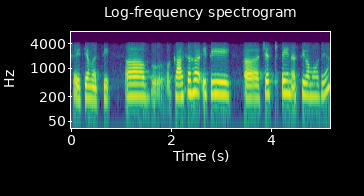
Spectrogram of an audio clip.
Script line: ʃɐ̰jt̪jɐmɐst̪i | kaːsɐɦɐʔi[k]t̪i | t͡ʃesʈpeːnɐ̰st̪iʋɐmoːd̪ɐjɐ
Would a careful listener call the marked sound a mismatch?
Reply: yes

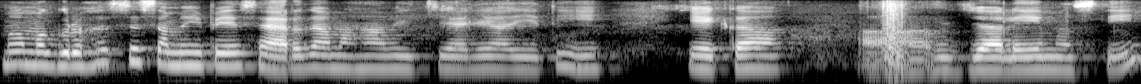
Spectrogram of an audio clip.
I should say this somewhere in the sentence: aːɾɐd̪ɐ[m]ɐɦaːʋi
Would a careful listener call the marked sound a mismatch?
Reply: no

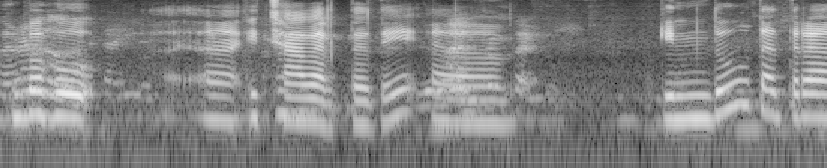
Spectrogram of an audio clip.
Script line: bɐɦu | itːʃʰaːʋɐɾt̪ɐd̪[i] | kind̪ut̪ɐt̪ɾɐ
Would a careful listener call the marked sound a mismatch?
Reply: yes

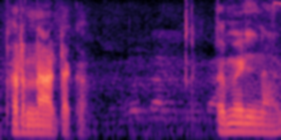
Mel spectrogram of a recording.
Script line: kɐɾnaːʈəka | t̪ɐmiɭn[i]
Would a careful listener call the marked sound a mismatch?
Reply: yes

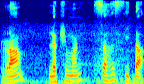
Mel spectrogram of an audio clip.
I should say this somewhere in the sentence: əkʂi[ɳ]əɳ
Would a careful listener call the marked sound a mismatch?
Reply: yes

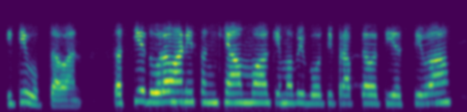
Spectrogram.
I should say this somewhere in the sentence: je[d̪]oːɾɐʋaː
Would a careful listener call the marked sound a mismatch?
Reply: no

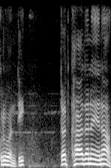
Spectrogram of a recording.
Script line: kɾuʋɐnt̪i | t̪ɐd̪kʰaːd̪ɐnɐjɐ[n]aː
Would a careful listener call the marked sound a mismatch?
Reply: no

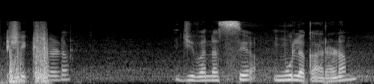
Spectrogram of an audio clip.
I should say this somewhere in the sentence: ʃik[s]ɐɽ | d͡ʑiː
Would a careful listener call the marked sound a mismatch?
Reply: yes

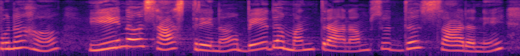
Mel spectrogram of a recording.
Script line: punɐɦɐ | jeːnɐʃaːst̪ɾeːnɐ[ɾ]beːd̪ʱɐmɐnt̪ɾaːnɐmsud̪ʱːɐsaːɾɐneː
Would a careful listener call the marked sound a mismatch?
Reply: yes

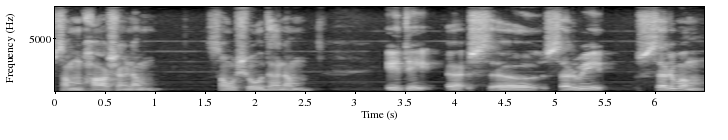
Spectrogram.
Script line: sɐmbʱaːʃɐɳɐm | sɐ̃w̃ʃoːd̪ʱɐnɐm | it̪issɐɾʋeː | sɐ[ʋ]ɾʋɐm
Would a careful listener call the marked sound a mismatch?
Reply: yes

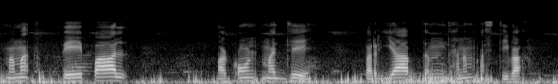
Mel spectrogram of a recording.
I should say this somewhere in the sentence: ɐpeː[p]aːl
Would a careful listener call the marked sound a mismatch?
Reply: no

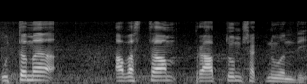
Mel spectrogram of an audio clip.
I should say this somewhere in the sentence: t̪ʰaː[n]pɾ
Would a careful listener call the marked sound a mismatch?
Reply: yes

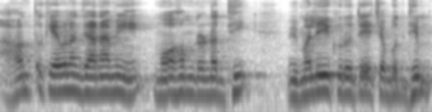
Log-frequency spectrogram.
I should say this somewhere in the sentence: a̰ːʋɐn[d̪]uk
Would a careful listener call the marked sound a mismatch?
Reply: yes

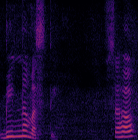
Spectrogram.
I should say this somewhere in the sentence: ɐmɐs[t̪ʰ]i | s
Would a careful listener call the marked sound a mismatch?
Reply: yes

